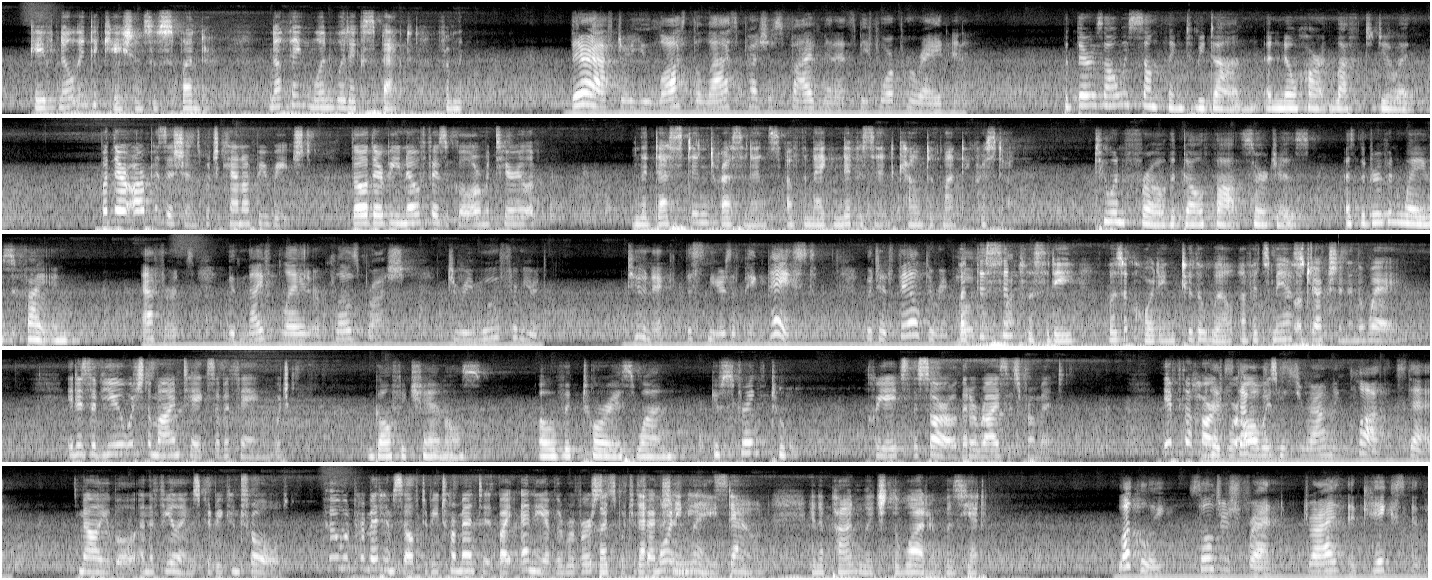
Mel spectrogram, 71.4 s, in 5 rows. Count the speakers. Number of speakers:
4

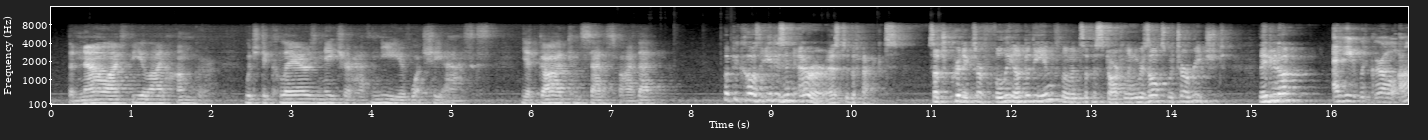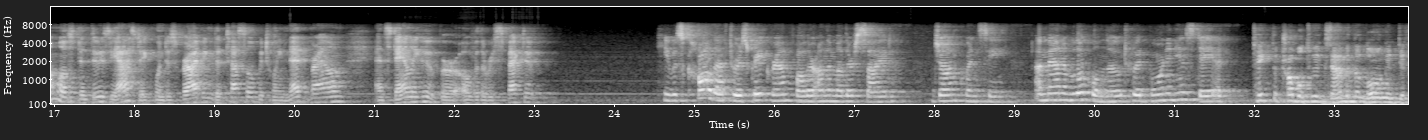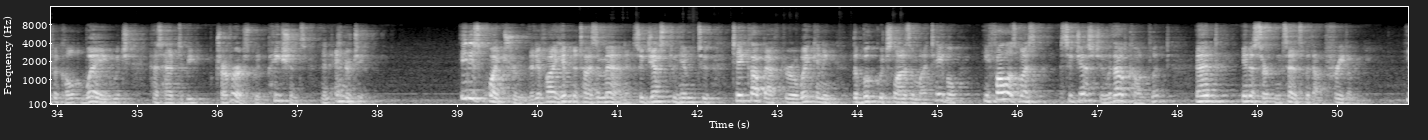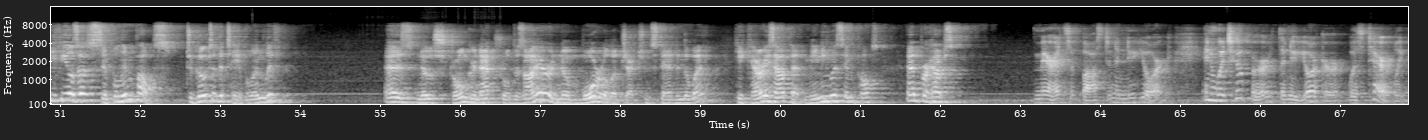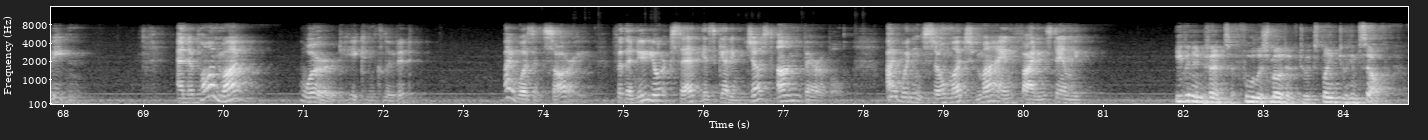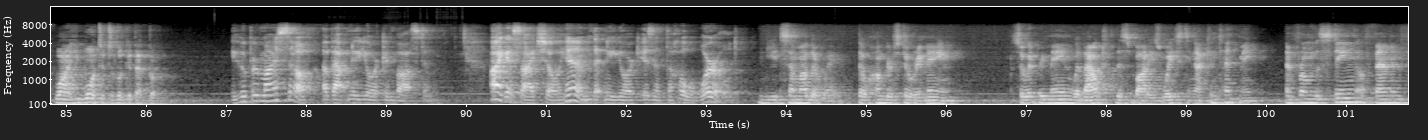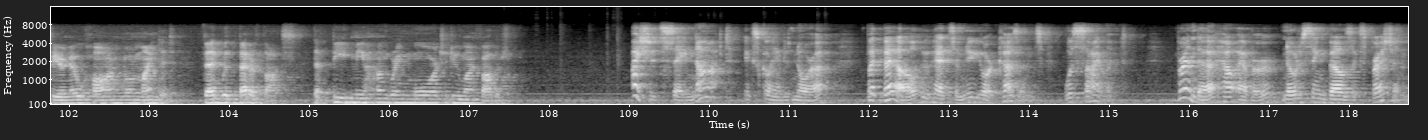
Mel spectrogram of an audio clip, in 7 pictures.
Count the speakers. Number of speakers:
4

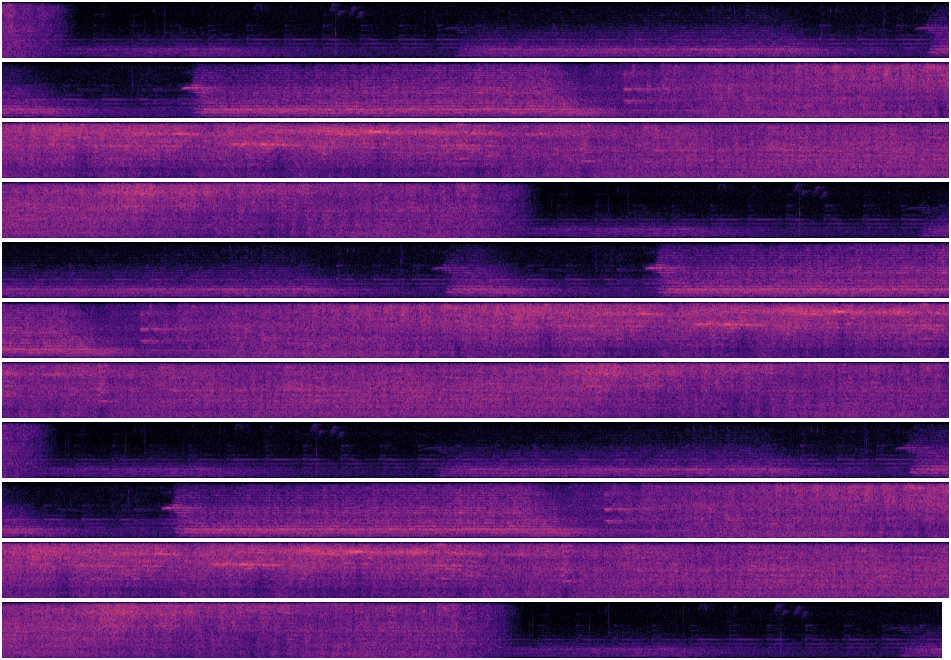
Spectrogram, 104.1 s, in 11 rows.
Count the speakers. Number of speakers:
0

